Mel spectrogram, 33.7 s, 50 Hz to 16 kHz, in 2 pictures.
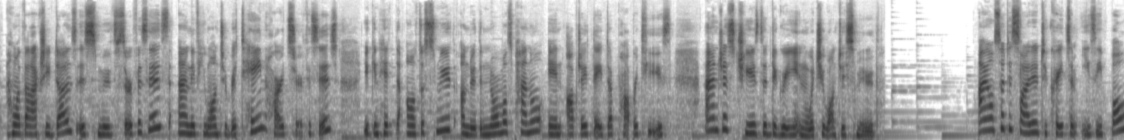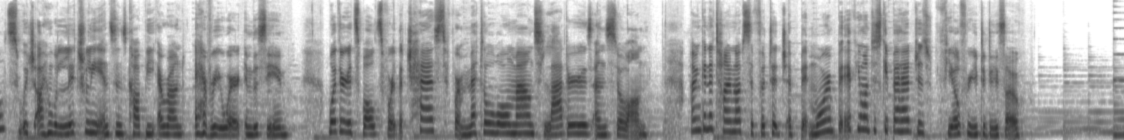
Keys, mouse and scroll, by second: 5.7 click, 6.5 click, 6.9 middle click, 7.2-8.4 scroll up 1, 8.4-8.8 shift+middle drag, 8.8 Tab, 9.3 click, 9.5-14.9 middle drag, 14.9 g, 15.2 middle click, 15.5 g, 15.7 middle click, 15.8 scroll down 1, 16.0 middle click, 16.1 alt+d, 16.8 middle click, 17.4 shift+click, 17.7 click, 18.0 s, 18.4-18.7 shift+middle drag, 18.7 click, 19.2-19.7 scroll down 3, 19.7 scroll up 2, 19.9 drag, 20.1 shift+click, 20.4 m, 21.9 click, 22.0 alt+d, 22.4 ctrl+z, 22.6 click, 22.7 alt+d, 23.2 middle drag, 23.3-23.7 scroll up 3, 23.7 g, 24.3 g, 24.6-24.9 middle drag, 24.9 g, 25.3 scroll down 2, 25.5 m, 26.3 scroll down 1, 26.4 middle drag, 26.6 alt+d, 26.9-27.3 shift+middle drag, 27.3 scroll up 3, 27.5-28.0 shift+middle drag, 28.0 g, 28.3 g, 28.6-29.2 middle drag, 29.2 g, 29.5 scroll down 4, 29.6 shift+middle click, 29.6-30.5 scroll up 2, 29.7 shift+middle drag, 30.5 m, 31.7 drag, 31.8 alt+d, 32.2 middle click, 32.2 scroll up 2, 32.5 shift+middle click, 32.9 Tab, 33.1 click, 33.4 i.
